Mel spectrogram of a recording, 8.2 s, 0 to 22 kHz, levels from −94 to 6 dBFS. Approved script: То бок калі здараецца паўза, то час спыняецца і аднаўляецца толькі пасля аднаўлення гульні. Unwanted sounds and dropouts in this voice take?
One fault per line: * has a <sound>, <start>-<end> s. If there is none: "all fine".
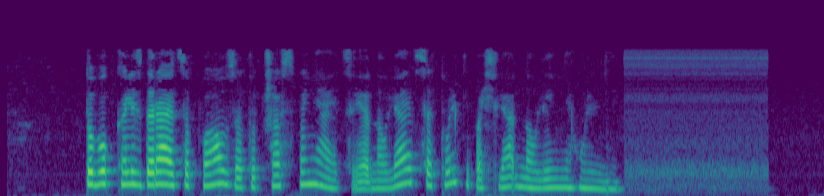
all fine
